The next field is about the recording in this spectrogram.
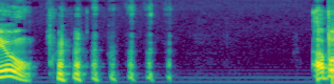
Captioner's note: Ketawa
